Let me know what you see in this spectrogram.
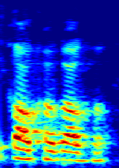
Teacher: স্নিগ্ধ তালব্য বা কন্ঠধ্বনি। অর্থাৎ জীভের একেবারে পেছনের অংশ এবং ওপরে তালুর যে নরম অংশ বা স্নিগ্ধ তালু যেটাকে বলা হয়েছে সেই অংশে আঘাতটা হচ্ছে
